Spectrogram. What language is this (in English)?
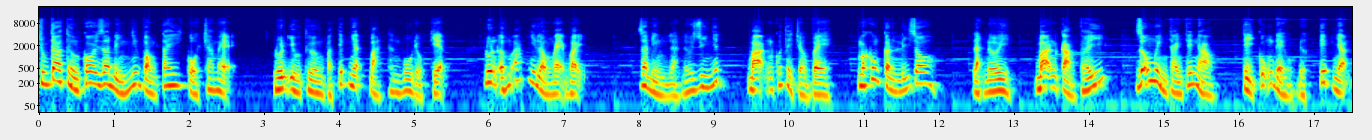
Vietnamese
